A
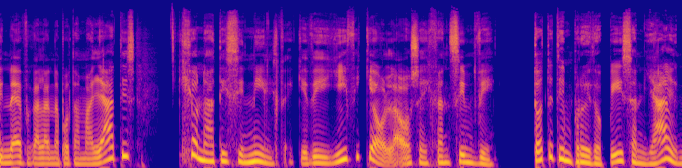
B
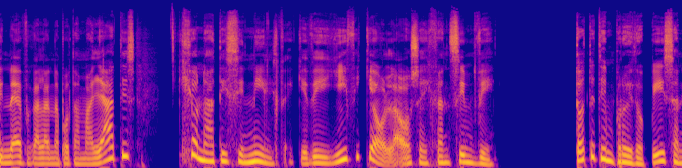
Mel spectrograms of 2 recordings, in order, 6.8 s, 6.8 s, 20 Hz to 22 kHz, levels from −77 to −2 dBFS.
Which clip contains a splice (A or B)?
A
